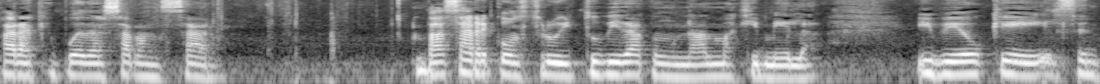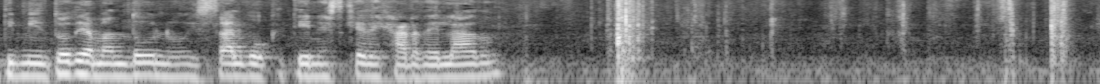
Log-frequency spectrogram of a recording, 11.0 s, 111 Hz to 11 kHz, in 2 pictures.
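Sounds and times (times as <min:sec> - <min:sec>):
cards flicking and slapping: 0:08.5 - 0:11.0.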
